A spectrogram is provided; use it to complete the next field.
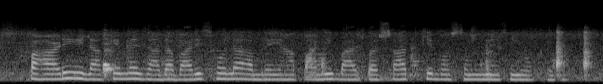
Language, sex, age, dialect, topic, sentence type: Bhojpuri, female, 18-24, Western, agriculture, statement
